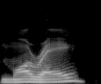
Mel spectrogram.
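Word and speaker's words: moiré: It's it's moire. – It's yeah, moire, M-O-I-R-E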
